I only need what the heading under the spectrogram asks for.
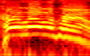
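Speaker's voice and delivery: very high, full-blast booming shout. A storyteller acts out a kindergartner's answer, retelling a loud shout. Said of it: "at volume 9".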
